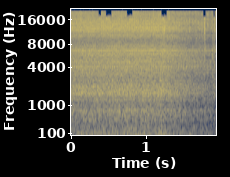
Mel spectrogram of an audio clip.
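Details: 1992 Chevy Silverado C1500 blower motor bench-tested with jumper wires on the wiring harness: steady whooshing fan at even speed, no squeal or scraping, running normally.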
